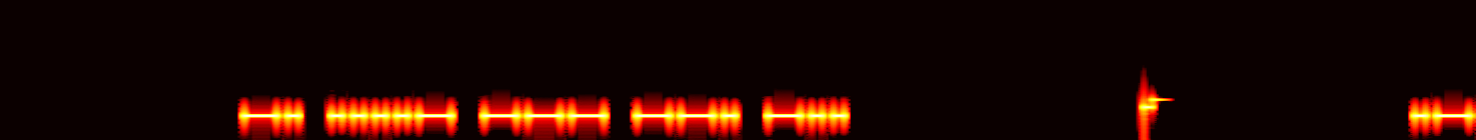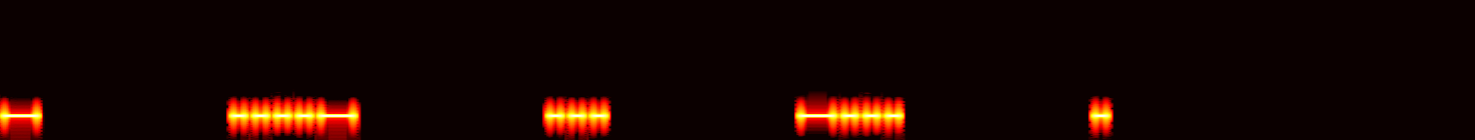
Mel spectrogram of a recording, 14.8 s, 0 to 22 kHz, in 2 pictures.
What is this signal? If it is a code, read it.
Morse code, heard as a keyed tone, about 22 wpm, spaced as for 11 wpm, 700 Hz. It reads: N4OGD W4SBE
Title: USA Call Signs - 6x Character Spacing - 22wpm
